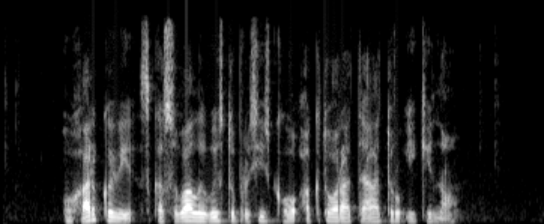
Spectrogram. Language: Ukrainian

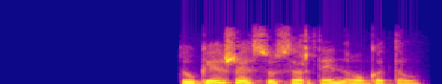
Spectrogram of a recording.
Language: Mari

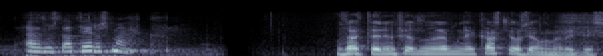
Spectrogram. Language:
Icelandic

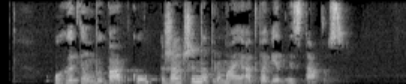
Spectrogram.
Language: Belarusian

